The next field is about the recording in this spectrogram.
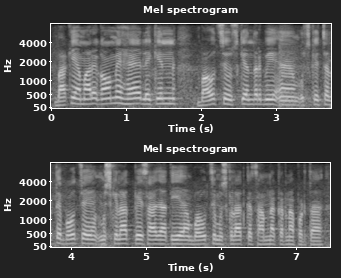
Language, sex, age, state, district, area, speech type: Urdu, male, 30-45, Uttar Pradesh, Lucknow, rural, spontaneous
